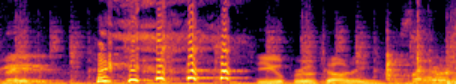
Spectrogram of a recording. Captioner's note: laughs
